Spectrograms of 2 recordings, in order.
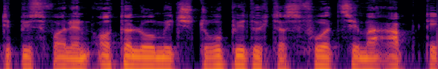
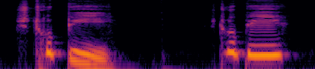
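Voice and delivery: high, louder call of the dog's name; 5 dB louder, slower than usual. Acted. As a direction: call the dog through the door. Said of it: "rief Fräulein Otterlo". (hoher, lauter Ruf nach dem Hund)

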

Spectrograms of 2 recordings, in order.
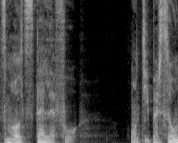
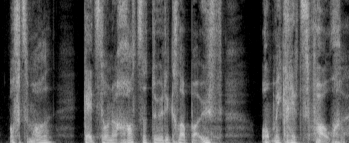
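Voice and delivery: ordinary delivery

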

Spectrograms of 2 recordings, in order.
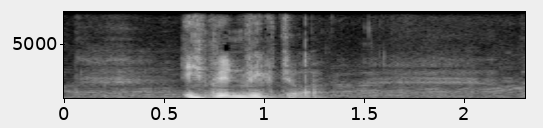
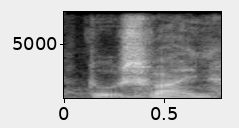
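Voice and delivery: ordinary talk

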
